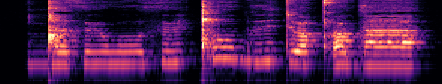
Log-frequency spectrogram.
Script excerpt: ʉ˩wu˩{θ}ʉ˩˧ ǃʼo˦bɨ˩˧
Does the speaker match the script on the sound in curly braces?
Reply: yes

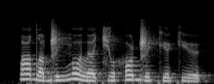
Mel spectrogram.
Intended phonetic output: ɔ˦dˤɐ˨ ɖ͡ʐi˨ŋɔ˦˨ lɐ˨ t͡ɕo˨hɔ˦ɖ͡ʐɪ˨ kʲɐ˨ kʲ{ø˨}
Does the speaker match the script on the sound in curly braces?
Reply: yes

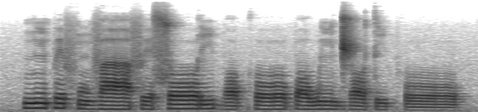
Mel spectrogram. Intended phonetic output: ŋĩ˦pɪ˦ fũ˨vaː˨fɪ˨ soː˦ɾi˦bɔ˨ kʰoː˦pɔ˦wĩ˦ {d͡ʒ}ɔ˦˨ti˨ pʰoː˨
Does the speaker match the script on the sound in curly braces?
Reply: yes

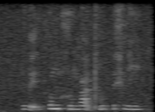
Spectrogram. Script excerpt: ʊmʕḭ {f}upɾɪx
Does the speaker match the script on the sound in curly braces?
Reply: no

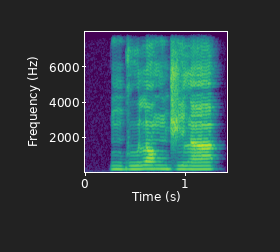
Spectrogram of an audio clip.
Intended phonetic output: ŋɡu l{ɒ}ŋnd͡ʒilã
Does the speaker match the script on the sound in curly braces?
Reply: yes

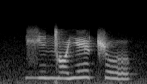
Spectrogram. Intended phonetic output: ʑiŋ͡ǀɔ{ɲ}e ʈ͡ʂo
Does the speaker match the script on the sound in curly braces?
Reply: no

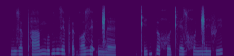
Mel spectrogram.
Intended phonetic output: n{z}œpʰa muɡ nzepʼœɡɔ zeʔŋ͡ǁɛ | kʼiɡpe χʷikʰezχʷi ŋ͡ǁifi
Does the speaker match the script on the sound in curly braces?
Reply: yes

